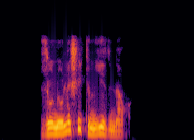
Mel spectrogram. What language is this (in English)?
Kabyle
